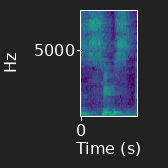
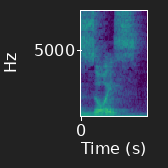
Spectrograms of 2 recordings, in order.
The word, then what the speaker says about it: Seuss: Alright, you pretentious pelicans out there demanding me to pronounce Seuss as Zeuss. You're wrong, but that's okay, because you're going to learn a little something.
